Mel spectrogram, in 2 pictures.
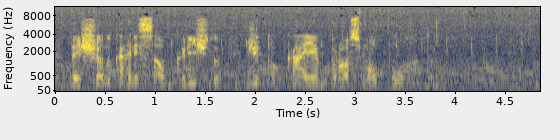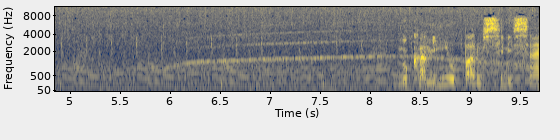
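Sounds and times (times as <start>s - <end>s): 
dense steady rain-like patter: 0.0s - 9.6s
low rhythmic sound: 0.0s - 9.6s
speech: 0.2s - 4.0s, 8.3s - 9.6s
distant police and emergency sirens echoing: 3.6s - 9.6s.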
